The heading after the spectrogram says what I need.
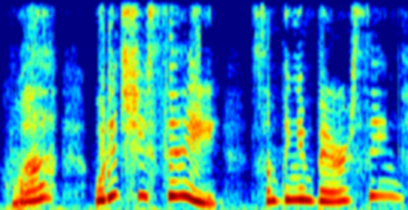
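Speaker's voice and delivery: high, loud flustered panic over what mom said. Acted. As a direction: squeak it out in embarrassed alarm. Hinata panicking, embarrassed.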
